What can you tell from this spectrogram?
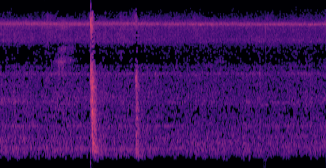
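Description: Steady hiss with a thin high whine, broken about two seconds in by a sharp metal click and a smaller one shortly after: the latch and door of a steel electrical control cabinet being opened.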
